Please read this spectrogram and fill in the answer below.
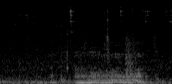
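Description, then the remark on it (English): A dog barks in a short, fairly faint burst, with no one talking. “after some time, like right now, I'm shutting down because of the dog barking.”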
